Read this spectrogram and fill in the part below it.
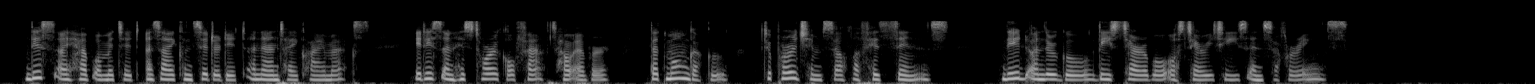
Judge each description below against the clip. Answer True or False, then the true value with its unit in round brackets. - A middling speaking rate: False (125 wpm)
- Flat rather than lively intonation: True (2.0 semitones)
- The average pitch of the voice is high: True (225 Hz)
